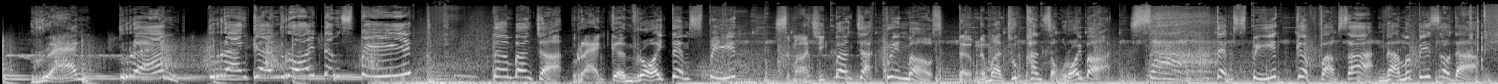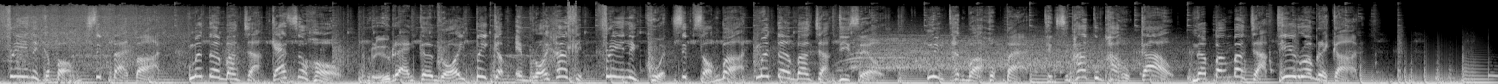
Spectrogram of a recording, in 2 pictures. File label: radio spot; BANGCHAK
